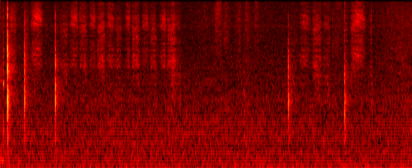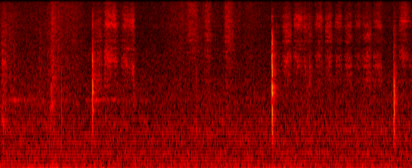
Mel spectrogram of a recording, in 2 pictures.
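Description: Chalk writing on a chalkboard: faint scratching with a scatter of light, sharp taps as the chalk strikes the board, over a low steady room hum.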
